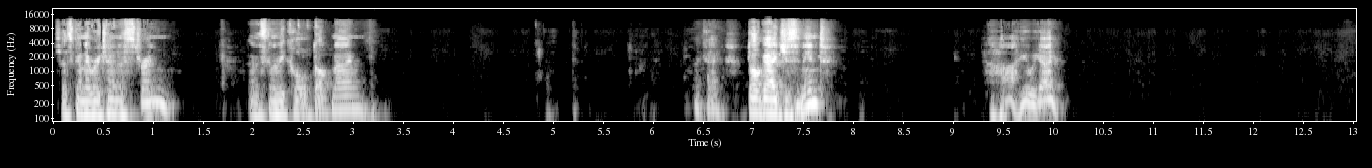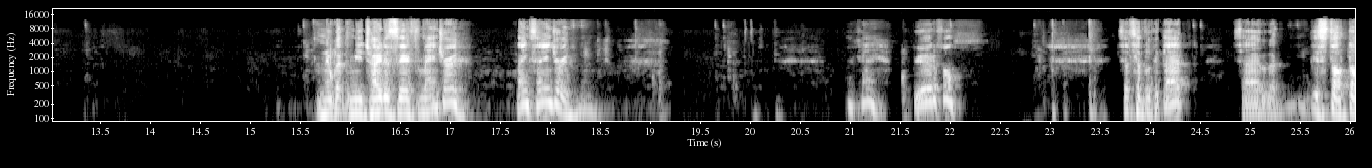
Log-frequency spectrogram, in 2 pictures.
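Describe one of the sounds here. A man speaks calmly into a microphone over an online call, with pauses.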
